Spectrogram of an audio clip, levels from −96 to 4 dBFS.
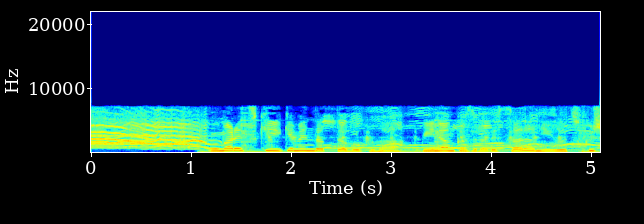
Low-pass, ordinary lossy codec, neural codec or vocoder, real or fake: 7.2 kHz; MP3, 64 kbps; none; real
